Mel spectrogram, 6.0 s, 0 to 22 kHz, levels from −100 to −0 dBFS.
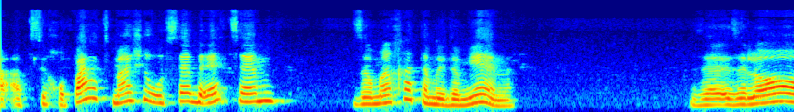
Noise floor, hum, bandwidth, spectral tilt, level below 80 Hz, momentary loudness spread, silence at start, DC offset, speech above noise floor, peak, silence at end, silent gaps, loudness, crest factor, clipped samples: -69 dBFS; none; 15.5 kHz; -7 dB/octave; -66 dBFS; 9 LU; 0 s; under 0.1%; 48 dB; -4 dBFS; 0 s; none; -22 LUFS; 18 dB; under 0.1%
